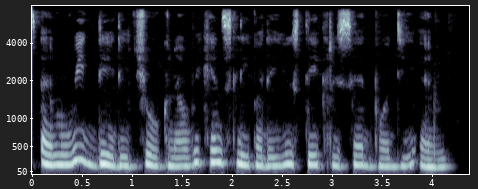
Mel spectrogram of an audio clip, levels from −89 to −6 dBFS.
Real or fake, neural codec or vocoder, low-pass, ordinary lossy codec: real; none; 7.2 kHz; none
